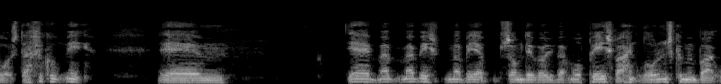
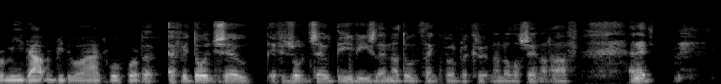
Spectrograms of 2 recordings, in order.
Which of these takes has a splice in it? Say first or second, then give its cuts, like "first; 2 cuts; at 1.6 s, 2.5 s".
second; 1 cut; at 1.4 s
